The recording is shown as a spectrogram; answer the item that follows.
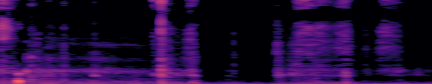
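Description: Faint rustling and a few light taps of paper sticky notes being handled and slid into a plastic binder pocket sleeve.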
